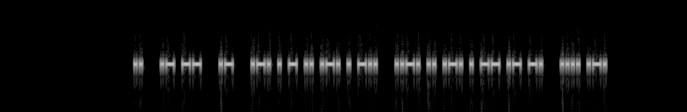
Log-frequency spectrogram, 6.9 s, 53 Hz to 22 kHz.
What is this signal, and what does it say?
Morse code, heard as a keyed tone, about 48 wpm, 700 Hz. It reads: I AM A RETIRED FIREMAN HR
